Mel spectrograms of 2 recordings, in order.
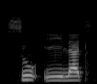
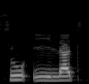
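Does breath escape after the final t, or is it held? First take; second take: escapes; escapes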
